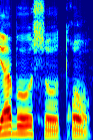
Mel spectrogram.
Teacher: صاد کے اوپر سین ہے تو سین کا مخرج یعنی سین کے مخرج سے ادا ہوگا، یعنی یبسط، سین ادا ہوگا، اس صاد کے اوپر سین ہے۔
